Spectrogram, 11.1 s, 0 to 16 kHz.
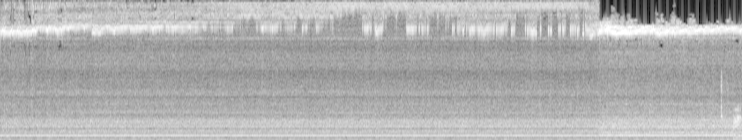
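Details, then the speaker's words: Lennox Elite G51MP 90-plus attic furnace, new combustion draft inducer motor replacing the roughly 8-year-old original that was noisy and worsening; quiet, steady constant-pitch hum with no rattle or scraping, much quieter than before. "but it appears we've got success the motor is a lot quieter"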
